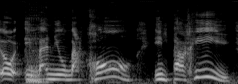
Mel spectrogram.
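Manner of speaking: Emmanuel Macron in a put-on French accent; lightly hammed French pronunciation; mock French accent. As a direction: say it like a French newsreader would. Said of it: "They don't say".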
